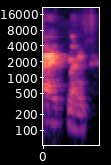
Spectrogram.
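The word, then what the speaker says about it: Aickman: We pronounce it Eichmann.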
